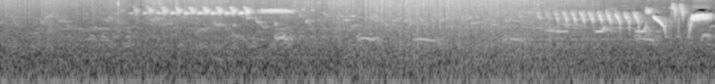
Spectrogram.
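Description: Birdsong: two high, rapid trills of about ten repeated notes a second, each lasting about a second, with scattered short chirps and quick upward-sweeping calls near the end, over a steady low rumble.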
